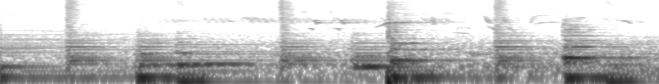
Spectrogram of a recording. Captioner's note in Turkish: Kuş sesleri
